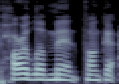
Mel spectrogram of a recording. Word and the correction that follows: Parliament Funkadelic: George Clinton and the Parliament Funkadelic.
